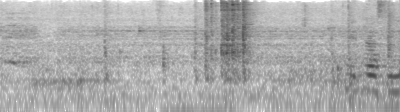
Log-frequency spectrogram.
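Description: A metal utensil scraping and clinking in the stainless-steel inner pot of an Instant Pot, with one louder scrape about halfway through and a few light clicks near the end.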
